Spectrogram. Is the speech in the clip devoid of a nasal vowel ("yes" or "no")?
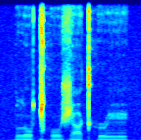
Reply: no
